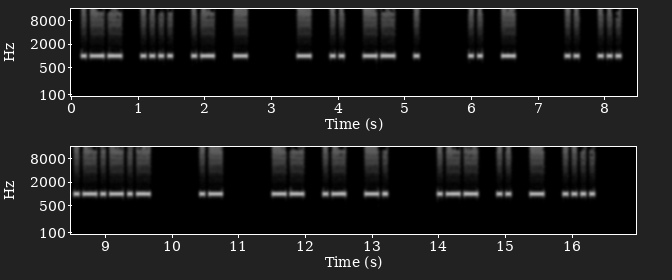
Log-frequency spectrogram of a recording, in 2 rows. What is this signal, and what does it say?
Morse code, heard as a keyed tone, about 18 wpm, spaced as for 15 wpm, 1000 Hz. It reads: WHAT TIME IT IS. A MAN WITH
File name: qotdfiles / 15wpm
